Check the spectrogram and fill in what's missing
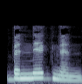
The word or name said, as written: benignantly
